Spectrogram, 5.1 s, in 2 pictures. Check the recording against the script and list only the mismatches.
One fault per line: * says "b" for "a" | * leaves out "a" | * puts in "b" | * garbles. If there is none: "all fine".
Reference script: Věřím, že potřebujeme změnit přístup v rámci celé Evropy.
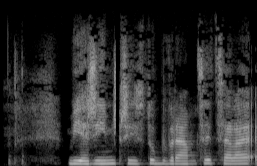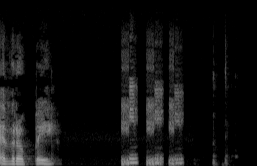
* leaves out "že potřebujeme změnit"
